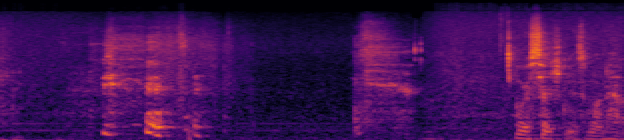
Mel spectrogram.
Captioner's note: Reed laughing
